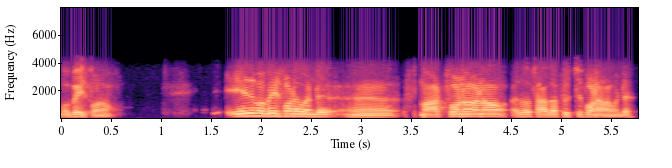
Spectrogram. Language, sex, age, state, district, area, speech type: Malayalam, male, 18-30, Kerala, Palakkad, rural, conversation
